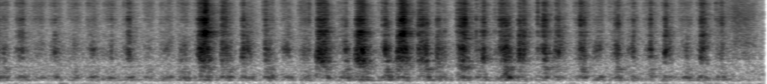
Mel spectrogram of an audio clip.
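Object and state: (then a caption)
Scratch-art paper scratched with a wooden stylus. A wooden stylus scratches the top right window area of a black-coated scratch-art paper page with repeated short strokes. The result is a quiet, dry, bright scraping that comes in quick rapid bursts, about four per second. It gets louder through the middle and then fades.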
